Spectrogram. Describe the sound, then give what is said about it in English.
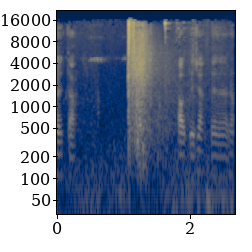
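A single loud crack of a rifle firing real bullets cuts in sharply and decays quickly, with brief voices before and after it. “A real rifle this time, firing real bullets.”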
